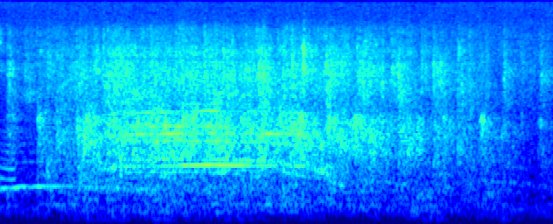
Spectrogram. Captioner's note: audience cheering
